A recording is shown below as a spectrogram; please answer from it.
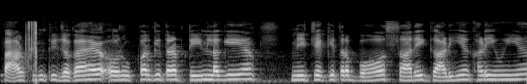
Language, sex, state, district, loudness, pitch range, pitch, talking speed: Hindi, female, Odisha, Khordha, -15 LUFS, 205-220 Hz, 210 Hz, 225 wpm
